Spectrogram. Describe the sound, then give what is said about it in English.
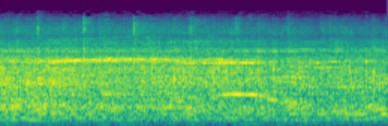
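An audience claps steadily throughout, a dense, even wash of many hands that holds at the same loudness from start to finish without building or fading. “And the only reason y'all clap is because your woman's sitting next to you right now when I ask you.”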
